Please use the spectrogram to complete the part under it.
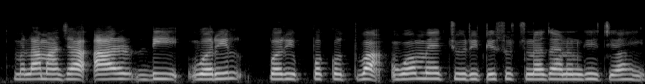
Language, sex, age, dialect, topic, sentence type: Marathi, male, 18-24, Standard Marathi, banking, statement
